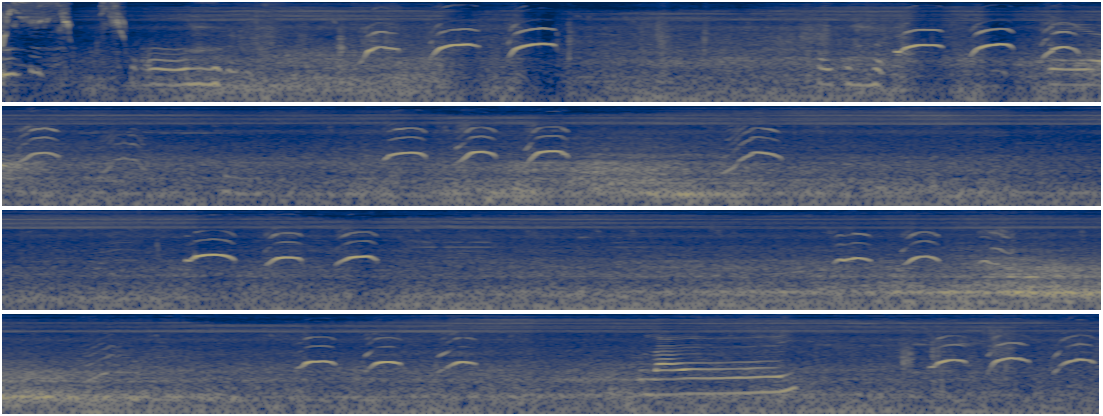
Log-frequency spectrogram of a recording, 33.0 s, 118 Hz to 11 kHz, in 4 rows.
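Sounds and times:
baby monkey whimpering: 0.0 - 1.6, 2.7 - 4.2, 6.7 - 9.4, 11.1 - 12.6, 13.6 - 14.2, 17.8 - 19.4, 22.6 - 24.2, 25.3 - 25.9, 26.9 - 28.4, 31.5 - 32.9.

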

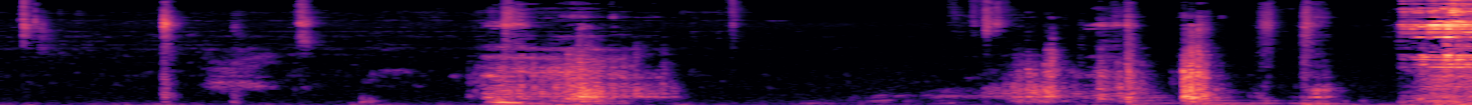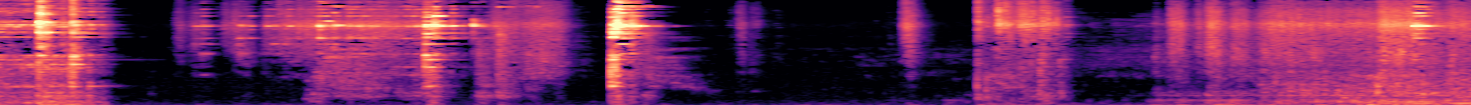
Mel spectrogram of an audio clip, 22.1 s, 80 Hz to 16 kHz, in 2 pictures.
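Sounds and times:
metal tools clinking and rattling: 10.5 - 16.1.

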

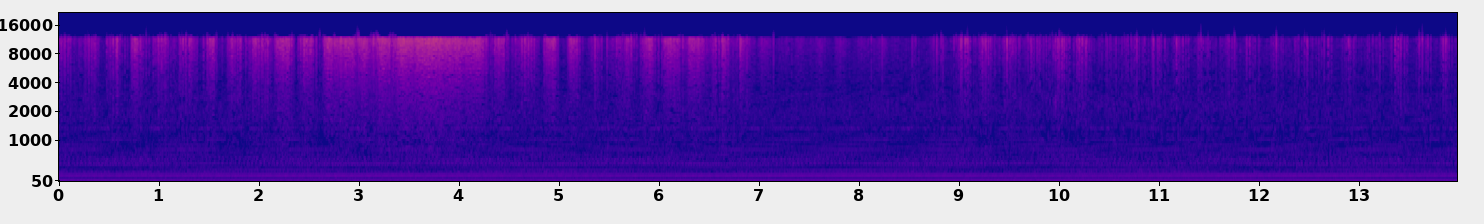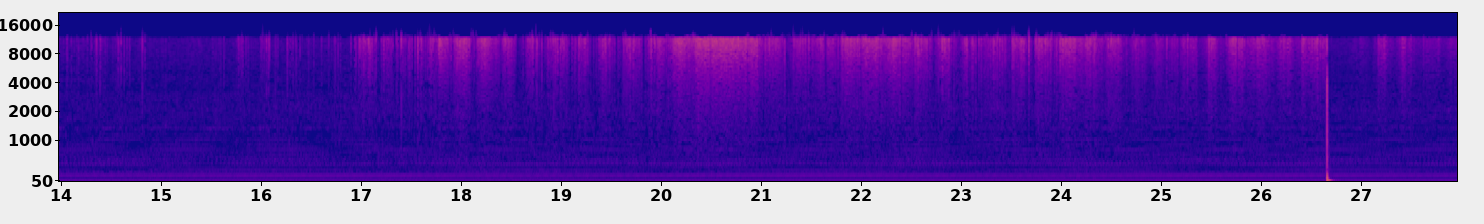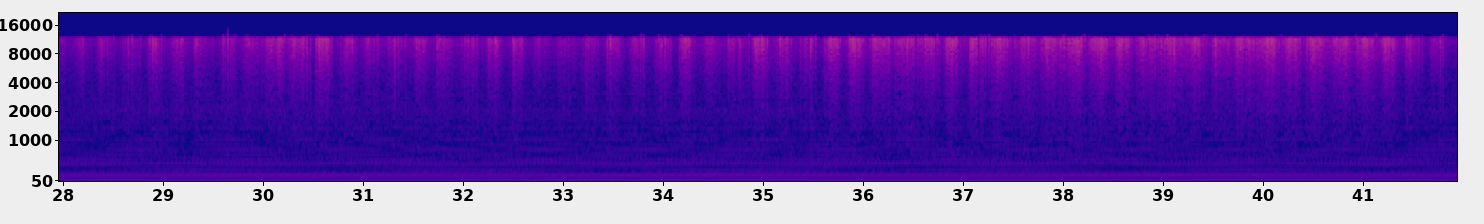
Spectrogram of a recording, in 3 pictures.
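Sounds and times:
electrical hum and hiss: 0.0 - 41.9
sharp click: 26.6 - 26.9.

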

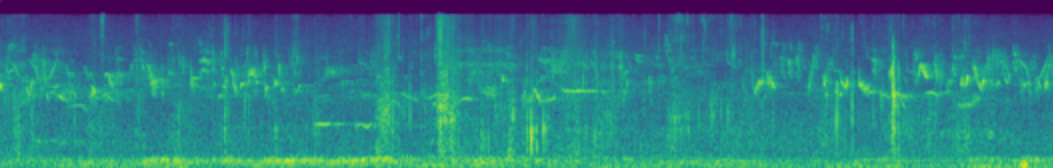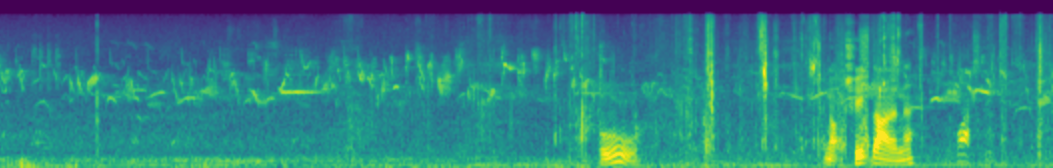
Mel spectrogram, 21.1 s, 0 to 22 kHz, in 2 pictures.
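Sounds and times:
footsteps crunching on gravel: 0.0 - 3.1, 3.7 - 9.8, 13.8 - 21.0
songbirds chirping and singing: 0.0 - 21.0.

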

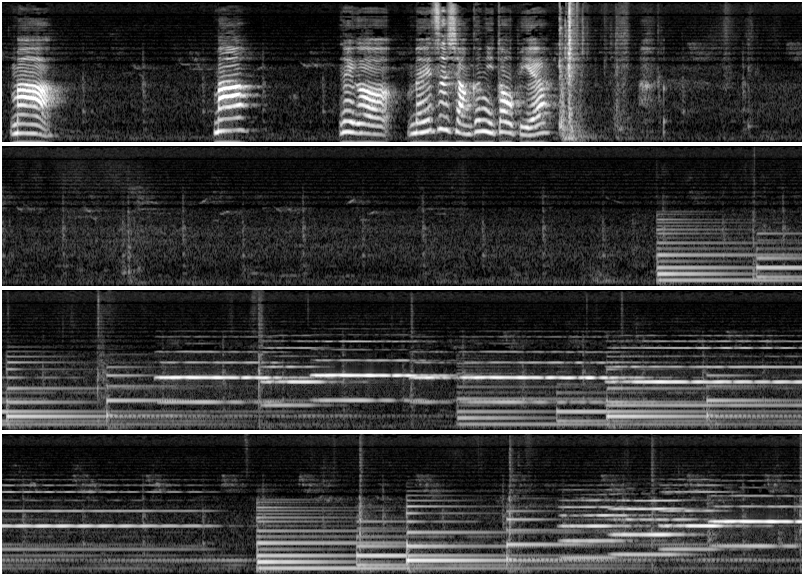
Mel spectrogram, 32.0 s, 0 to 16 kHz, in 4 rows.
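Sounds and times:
soft piano music: 14.4 - 32.0.

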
